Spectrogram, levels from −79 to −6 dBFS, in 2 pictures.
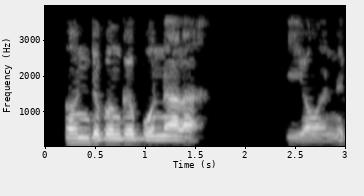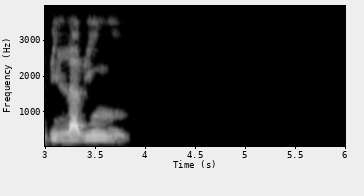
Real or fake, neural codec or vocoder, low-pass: real; none; 3.6 kHz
